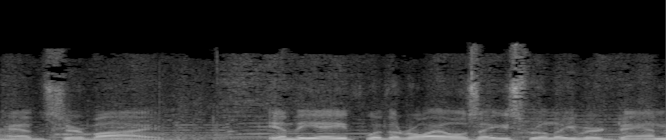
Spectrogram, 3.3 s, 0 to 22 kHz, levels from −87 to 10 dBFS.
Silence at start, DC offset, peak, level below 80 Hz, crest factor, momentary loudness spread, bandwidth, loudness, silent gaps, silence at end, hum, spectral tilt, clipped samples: 0 s; under 0.1%; -10 dBFS; -52 dBFS; 14 dB; 8 LU; 15.5 kHz; -25 LUFS; none; 0 s; none; -5 dB/octave; under 0.1%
